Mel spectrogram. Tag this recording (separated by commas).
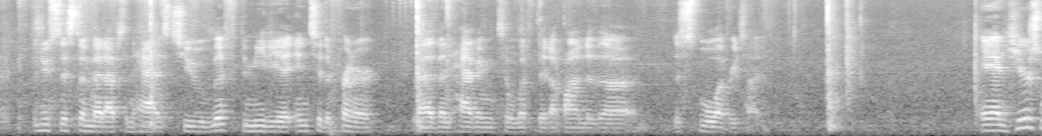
Speech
